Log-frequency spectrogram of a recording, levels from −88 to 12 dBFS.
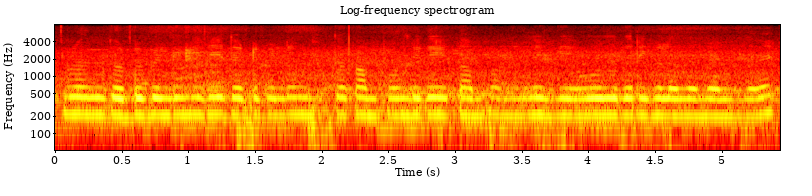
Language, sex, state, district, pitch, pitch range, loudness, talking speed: Kannada, female, Karnataka, Raichur, 210 Hz, 210-215 Hz, -15 LUFS, 130 wpm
